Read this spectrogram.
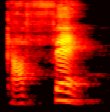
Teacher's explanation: toda oxítona terminada em e ou s também é acentuado café o fé é a mais forte · Café, o fé é a mais forte. Como ela é terminada em E, ela é acentuada.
